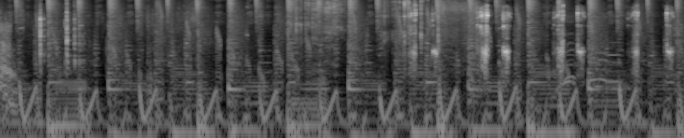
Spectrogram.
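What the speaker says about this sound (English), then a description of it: "Now we need to cut this shape out, but be careful because scissors are sharp." Scissors snipping through material to cut out a shape, a rapid series of close crisp cuts in an irregular rhythm for several seconds, with no talking.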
